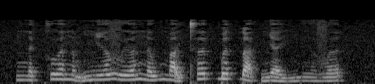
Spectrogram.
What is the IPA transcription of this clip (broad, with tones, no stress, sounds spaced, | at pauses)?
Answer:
n ɛ˨˩ k̚ x u˧ ə̯ n ə̰˧˨ m ɲ i˨˦ ə̯ v ɨ˨˦ ə̯ n ə˨˦ w m a̰˧˨ j t̪ʰ ə˦˥ t̚ ɓ ə˦˥ t̚ ɗ a˨˩ k̚ ɲ ɛ˧˩ j ŋ ɨ̤˨˩ ə̯ v ə˦˥ t̚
